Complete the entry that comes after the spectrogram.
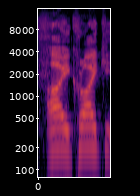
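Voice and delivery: poor attempt at a put-on English accent. Speaker greets the show's international listeners, trying a bad English accent. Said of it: "I literally can't think of an English accent".

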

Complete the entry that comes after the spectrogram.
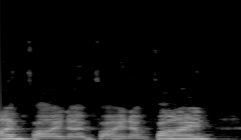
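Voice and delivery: mock cheerful, fine-acting front. Retelling a front put on for a therapist: imitating a put-on fine act. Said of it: "I put on this act of".

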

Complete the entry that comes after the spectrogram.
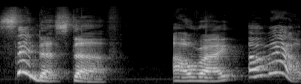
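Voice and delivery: booming, slow, swooping voice. Retelling what a guy said on an audio clip: Samuel L. Jackson voice. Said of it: "the guy in the Samuel L. Jackson voice would be like".

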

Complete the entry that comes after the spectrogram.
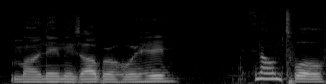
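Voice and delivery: suddenly deep voice. Introducing yourself by name and age on the podcast, in a suddenly deeper voice. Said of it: "Albert Jorge's voice just got deeper".

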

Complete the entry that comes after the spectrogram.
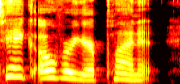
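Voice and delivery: ordinary delivery

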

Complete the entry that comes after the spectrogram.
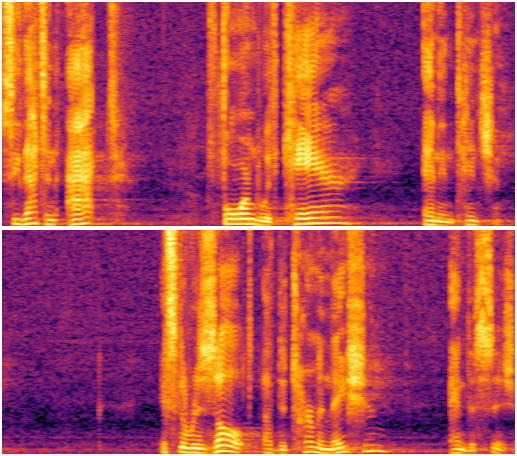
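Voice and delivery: very slow, deliberate dictation pace. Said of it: "I'm gonna read it really slowly".

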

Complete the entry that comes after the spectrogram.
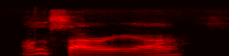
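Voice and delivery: insincere, fake-sorry tone.

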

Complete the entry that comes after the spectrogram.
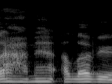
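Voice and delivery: weeping, tearful voice through the words. Retelling a video of a kid meeting a star: imitating a crying kid. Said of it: "the kid's, like, crying".

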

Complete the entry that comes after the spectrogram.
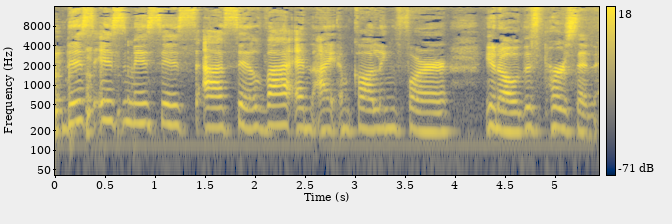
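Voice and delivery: put-on Filipino accent. Retelling a prank call to the school, posing as Mrs. Silva, Filipino accent. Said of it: "three different Filipino accents".

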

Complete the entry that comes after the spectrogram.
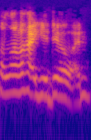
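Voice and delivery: put-on Southern accent. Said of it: "I only practice".

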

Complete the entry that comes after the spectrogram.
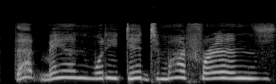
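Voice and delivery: acted-out very high, drunk-sounding voice. Recounting a scene where a woman pops into the cafe, imitating her sounding drunk. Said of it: "she sounds like she's intoxicated".

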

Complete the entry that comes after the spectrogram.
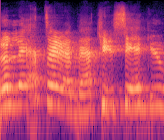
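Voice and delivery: high-pitched shouting. Answering Oriel's shouted question from a distance, shouting back. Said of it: "And then he shouts back".

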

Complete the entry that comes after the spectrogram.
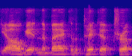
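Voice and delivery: backwoods rural country-folk accent. Contrasting how city and country people talk, rural country accent. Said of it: "if you are from out in the country, you'd be like".

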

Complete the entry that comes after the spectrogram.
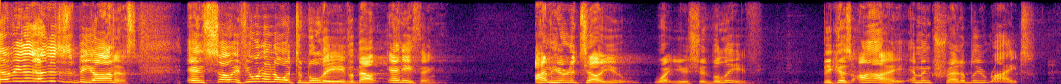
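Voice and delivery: tongue-in-cheek, lightly sarcastic, know-it-all bragging delivery. Joking that the audience should believe everything said, sarcastic tone. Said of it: "I'm being a little sarcastic".

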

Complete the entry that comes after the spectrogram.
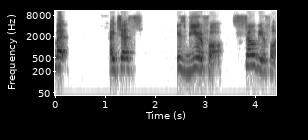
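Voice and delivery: choked-up voice catching with feeling. Telling another speaker how beautiful watching their work was: getting emotional. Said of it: "I get so emotional".

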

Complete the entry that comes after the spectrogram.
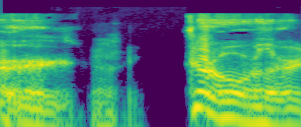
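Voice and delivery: loud scolding tone. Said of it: "you're scolding your dog".

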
